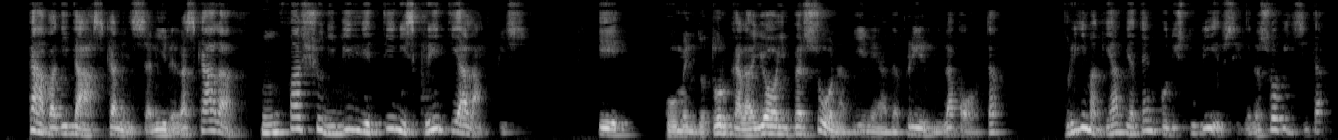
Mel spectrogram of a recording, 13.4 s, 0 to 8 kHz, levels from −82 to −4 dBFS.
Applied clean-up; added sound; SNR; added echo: neural mask model DeepFilterNet 3.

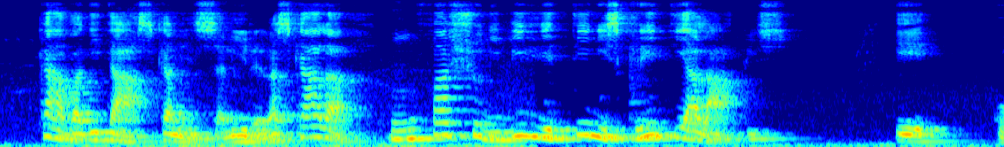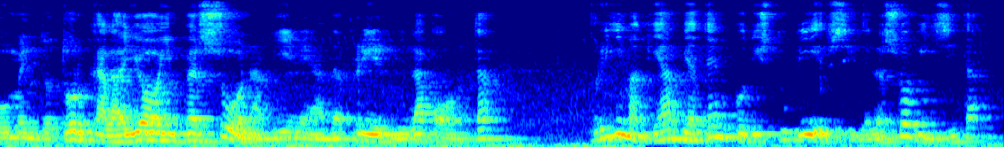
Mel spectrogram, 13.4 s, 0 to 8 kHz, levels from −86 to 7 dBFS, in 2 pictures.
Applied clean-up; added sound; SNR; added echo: none; Bird; 17 dB; reverberation time 0.6 s.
